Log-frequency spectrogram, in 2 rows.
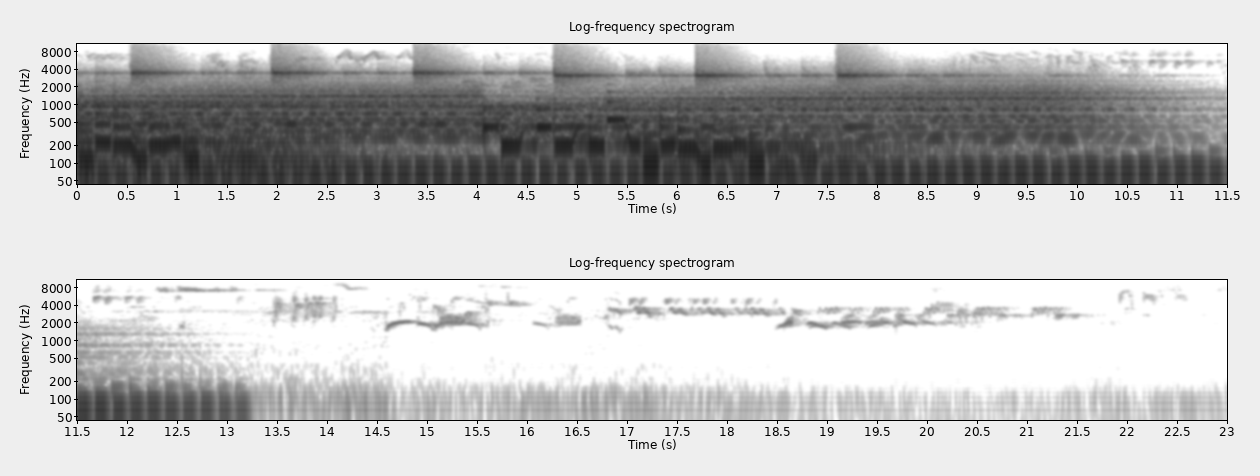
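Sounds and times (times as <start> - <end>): electronic music with pulsing beat: 0.0 - 12.3
birdsong chirps: 0.0 - 22.7.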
